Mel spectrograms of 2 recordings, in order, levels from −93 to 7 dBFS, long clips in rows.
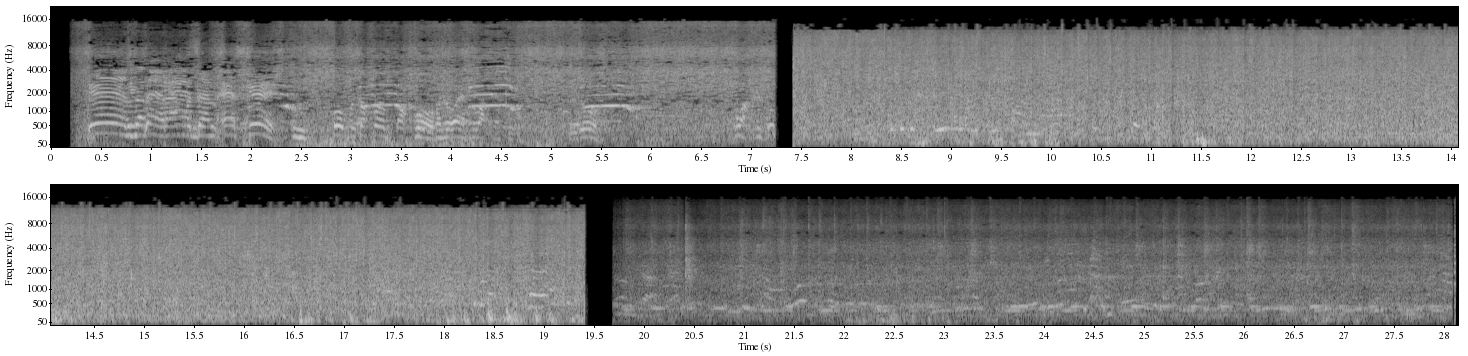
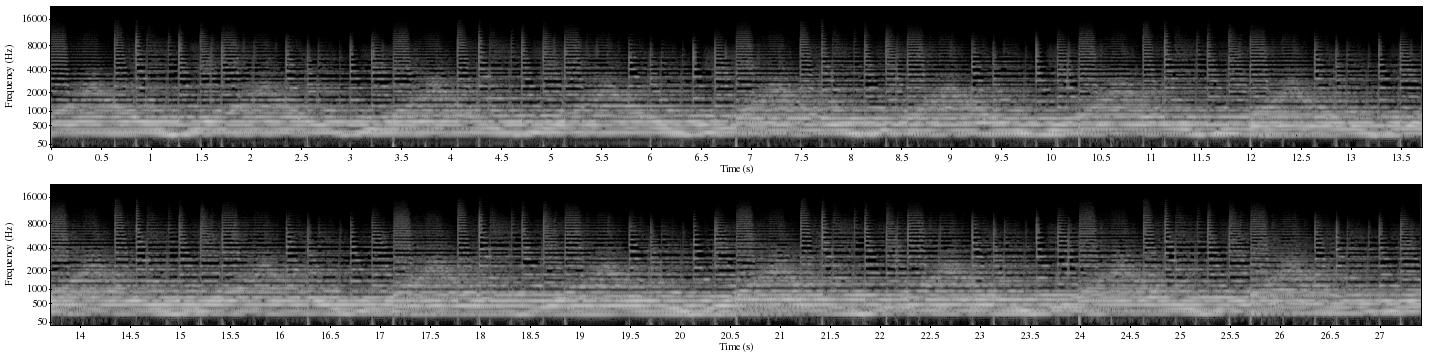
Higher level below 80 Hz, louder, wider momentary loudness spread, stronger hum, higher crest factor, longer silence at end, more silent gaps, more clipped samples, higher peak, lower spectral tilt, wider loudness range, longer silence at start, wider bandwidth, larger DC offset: first, -40 dBFS vs -62 dBFS; first, -18 LUFS vs -23 LUFS; first, 12 LU vs 3 LU; neither; about the same, 16 dB vs 12 dB; about the same, 0.05 s vs 0 s; first, 7.30-7.41 s, 19.48-19.66 s vs none; neither; first, -4 dBFS vs -10 dBFS; second, -2 dB/octave vs -4 dB/octave; first, 12 LU vs 1 LU; first, 0.2 s vs 0 s; first, 16.5 kHz vs 11.5 kHz; neither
